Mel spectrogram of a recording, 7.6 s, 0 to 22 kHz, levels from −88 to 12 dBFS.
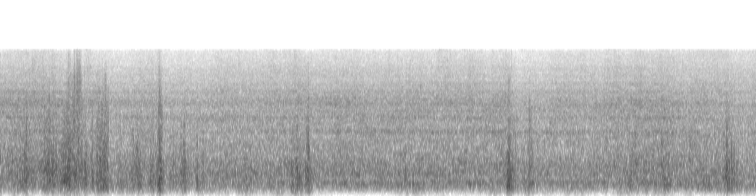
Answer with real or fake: real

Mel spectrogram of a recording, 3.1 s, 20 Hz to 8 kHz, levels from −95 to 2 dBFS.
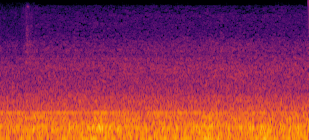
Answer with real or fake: real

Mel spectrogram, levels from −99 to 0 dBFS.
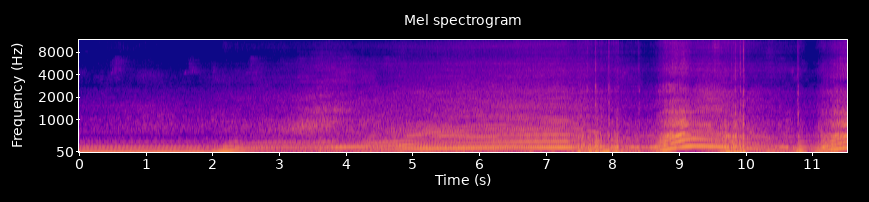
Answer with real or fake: real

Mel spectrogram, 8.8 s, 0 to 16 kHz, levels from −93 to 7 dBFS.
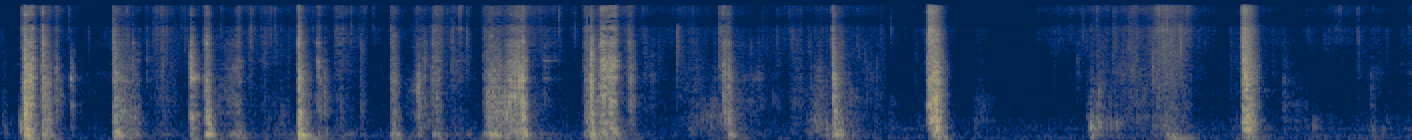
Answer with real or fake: fake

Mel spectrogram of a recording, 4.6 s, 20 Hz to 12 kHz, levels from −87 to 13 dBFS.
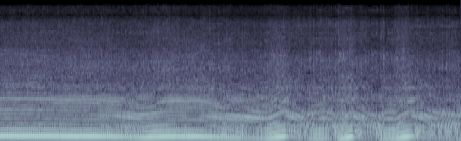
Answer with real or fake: real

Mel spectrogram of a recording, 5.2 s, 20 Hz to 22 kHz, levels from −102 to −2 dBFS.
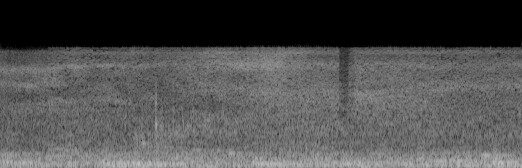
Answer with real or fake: fake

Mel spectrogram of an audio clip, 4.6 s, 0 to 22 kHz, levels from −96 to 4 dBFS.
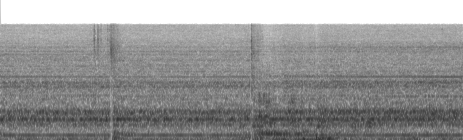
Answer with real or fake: real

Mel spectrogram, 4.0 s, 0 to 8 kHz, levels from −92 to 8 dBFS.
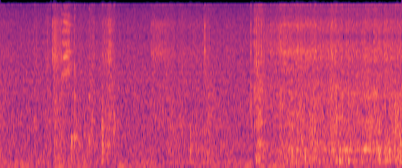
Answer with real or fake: real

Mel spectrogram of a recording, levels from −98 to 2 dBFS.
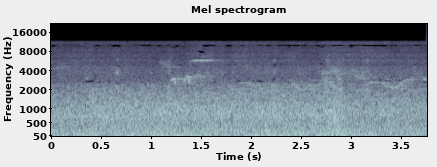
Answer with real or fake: real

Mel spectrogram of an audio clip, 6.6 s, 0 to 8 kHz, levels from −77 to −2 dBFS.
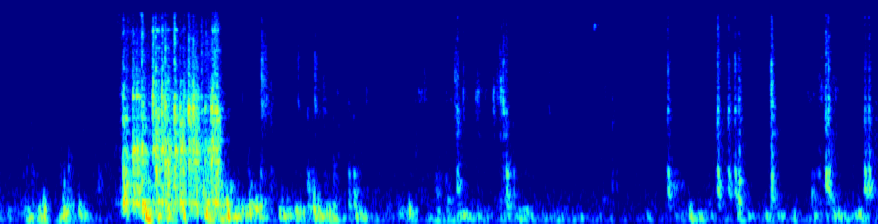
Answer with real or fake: real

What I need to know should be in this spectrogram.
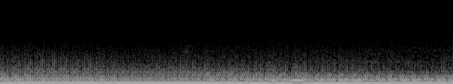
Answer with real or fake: real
